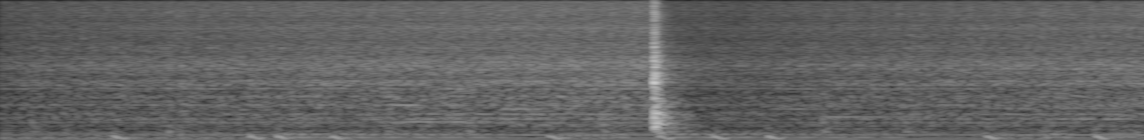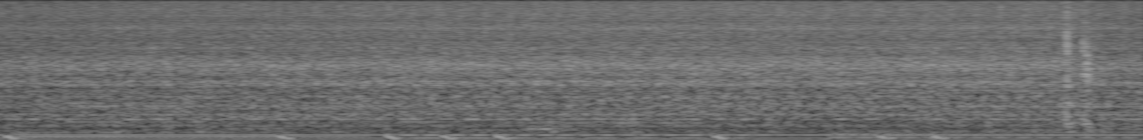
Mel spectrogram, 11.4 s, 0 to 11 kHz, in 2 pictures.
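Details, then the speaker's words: Ford Escape 2.3 Duratec warming up after a used cylinder head install, with no check engine lights: steady, even idle with a smooth low hum and no ticking or knocking; one early sharp bang is outside noise; sounds healthy. "let me get it warmed up once I let it warm up I'll you know I'll move out of the way we'll take it for a cruise a so far no check engine lights no weird noises"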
